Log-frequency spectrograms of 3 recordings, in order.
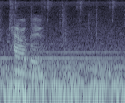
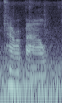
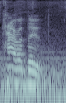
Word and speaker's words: Caribou: tried out the uh car Caribou which is how you pronounce it not carabal or carabal or Caravan or Jamie carer it's Caribou caribou and yes I have tried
